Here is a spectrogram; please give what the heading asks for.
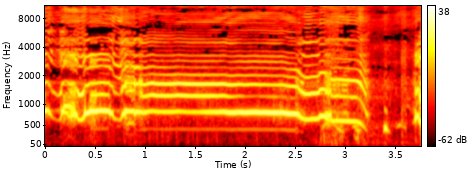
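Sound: person imitating a chicken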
